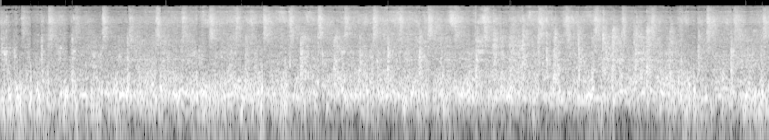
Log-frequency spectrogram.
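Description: Preserved steam-hauled passenger train running along the line: steady rumble with carriage wheels clicking over rail joints and pointwork, heard from a carriage window.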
